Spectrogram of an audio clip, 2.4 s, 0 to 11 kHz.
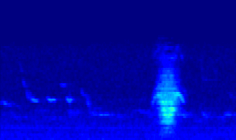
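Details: In the Eifel on 31 May 2020, a Eurasian eagle-owl calls below the nest site. It gives a single short, breathy, hissing rasp after soft high bird whistles in the distance.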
